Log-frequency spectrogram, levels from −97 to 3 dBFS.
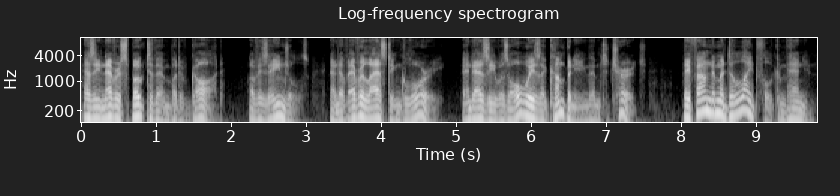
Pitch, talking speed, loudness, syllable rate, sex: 110 Hz, 190 wpm, -20 LUFS, 5.5 syllables/s, male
